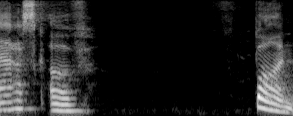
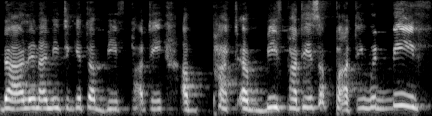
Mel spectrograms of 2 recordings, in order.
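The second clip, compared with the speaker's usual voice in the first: put-on comic Jamaican accent, lifted in pitch; 4 semitones higher than usual. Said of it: "I would do the Jamaican accent".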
